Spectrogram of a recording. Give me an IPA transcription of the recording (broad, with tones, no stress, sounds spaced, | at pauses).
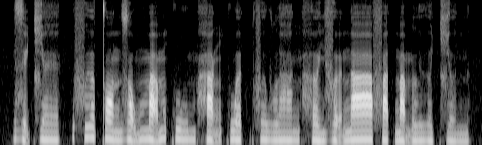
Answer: z ḛ˧˨ t͡ɕ ɛ̤˨˩ | f ɨ˧ ə̯ t̪ ɔ˧˩ n z ɔ̰˧˨ w m a̰˧˥ m k w ṳ˨˩ m h a̰˧˨ ŋ k w ə˨˩ t̚ f ə̤˨˩ w l a̤˨˩ ŋ h ə˧˩ j v ə̰ː˧˨ n aː˧ f a˨˩ t̚ m a̰˧˨ m l ɨ̤˨˩ ə̯ t͡ɕ ə̤˨˩ n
